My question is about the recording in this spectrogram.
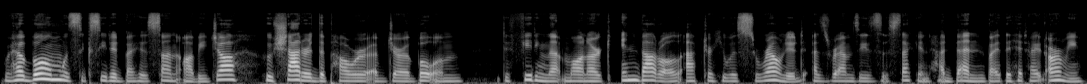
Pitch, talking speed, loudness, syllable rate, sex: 165 Hz, 175 wpm, -21 LUFS, 5.6 syllables/s, female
